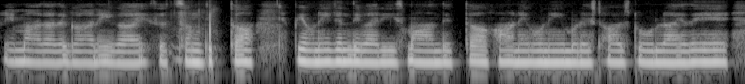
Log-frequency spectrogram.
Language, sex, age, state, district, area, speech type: Dogri, female, 30-45, Jammu and Kashmir, Reasi, rural, spontaneous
